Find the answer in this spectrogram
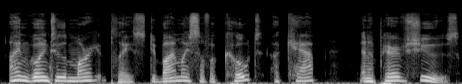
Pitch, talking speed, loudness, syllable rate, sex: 150 Hz, 245 wpm, -18 LUFS, 5.6 syllables/s, male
